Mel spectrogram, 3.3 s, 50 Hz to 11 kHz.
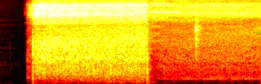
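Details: Bestarc BTC500DP 50 A plasma cutter: loud steady hiss starts suddenly, holds about a second and a half, then drops to quieter even hum as cooling fans kick on; normal pilot arc.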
